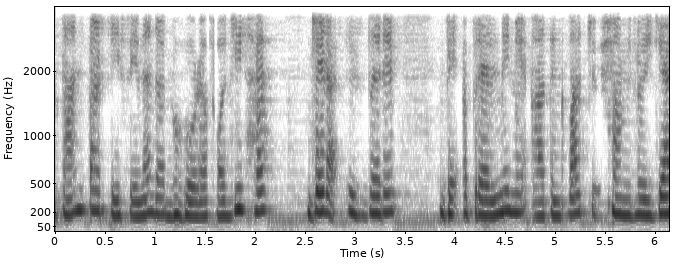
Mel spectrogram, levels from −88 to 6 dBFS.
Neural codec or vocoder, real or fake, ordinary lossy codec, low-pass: codec, 44.1 kHz, 2.6 kbps, SNAC; fake; none; 3.6 kHz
